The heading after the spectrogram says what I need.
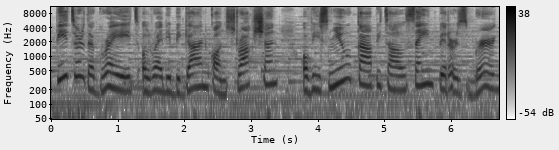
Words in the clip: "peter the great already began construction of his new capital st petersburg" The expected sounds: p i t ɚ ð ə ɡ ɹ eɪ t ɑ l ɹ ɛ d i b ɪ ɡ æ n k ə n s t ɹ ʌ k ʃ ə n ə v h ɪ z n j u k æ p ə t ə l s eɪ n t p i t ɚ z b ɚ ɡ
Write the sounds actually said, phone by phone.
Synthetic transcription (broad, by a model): p i t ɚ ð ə ɡ ɹ eɪ t ɑ l ɹ ɛ d i b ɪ ɡ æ n k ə n s t ɹ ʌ k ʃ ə n ə v h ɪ s n j u k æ p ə t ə l s eɪ n t p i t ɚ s b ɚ ɡ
